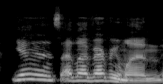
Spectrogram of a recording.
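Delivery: high, eager gushing voice with wide pitch swings.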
